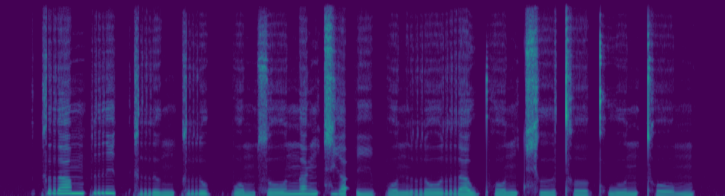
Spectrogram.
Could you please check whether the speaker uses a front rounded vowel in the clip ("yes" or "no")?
no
